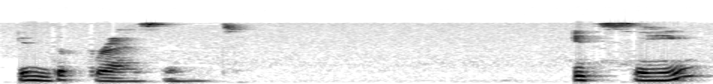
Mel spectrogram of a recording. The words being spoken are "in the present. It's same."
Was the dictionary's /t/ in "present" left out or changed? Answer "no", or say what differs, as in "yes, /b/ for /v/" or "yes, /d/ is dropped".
no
